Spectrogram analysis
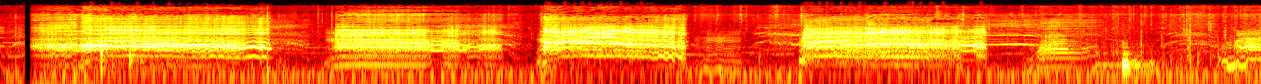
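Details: Sheep bleating four times in a row, each a long, strong, quavering cry of one to two seconds separated by short pauses, with faint softer sounds between.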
